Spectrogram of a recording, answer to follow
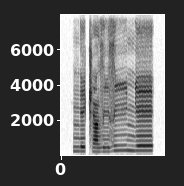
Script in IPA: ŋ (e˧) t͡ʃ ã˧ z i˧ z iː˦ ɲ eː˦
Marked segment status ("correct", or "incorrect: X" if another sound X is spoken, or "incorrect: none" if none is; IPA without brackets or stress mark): correct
